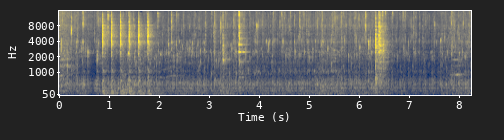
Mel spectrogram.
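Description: A spoon stirring a pot of bubbling tomato stew, clicking and scraping against the side of the metal pot: a quick run of clicks about a second in, then single knocks and a longer scrape later on.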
